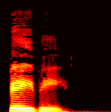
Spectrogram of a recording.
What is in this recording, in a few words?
Woman Says Baby; Woman talking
